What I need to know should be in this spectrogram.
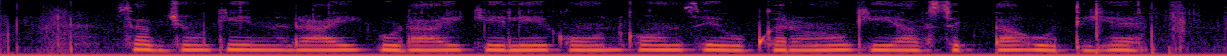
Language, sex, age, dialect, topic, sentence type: Hindi, female, 18-24, Garhwali, agriculture, question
